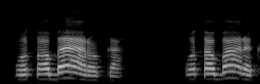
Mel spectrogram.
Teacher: یہاں پر جو را ہے اس کے اوپر زبر ہے تو یہ را موٹی پڑھی جائے گی۔ وتبارک، وتبارک را کے اوپر زبر آئے اور را کے اوپر کوئی بھی حرکت ہو، زبر یا دو زبر، کھڑی زبر، پیش یا الٹا پیش، تو را موٹی پڑھیں گے۔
